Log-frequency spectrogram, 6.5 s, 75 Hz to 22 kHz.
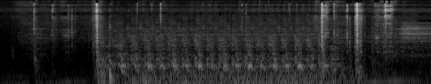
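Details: VW Golf Mk4 1.9 TDI (AGR) 1999 diesel at 4 °C, new battery, compression OK, repaired Bosch VE pump, oil lamp blinks while cranking: steady cranking with even compression beats for about 3.5 s, no firing; owner suspects relay 109, cam sensor, timing or fuel.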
